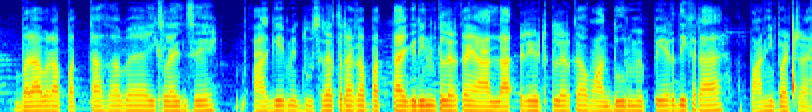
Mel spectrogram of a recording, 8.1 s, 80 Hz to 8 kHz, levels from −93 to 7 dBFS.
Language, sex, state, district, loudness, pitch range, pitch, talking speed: Hindi, male, Bihar, Araria, -20 LUFS, 125-135 Hz, 130 Hz, 245 wpm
